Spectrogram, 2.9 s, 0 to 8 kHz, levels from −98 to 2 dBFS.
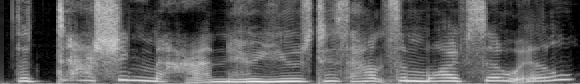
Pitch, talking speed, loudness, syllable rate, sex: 285 Hz, 205 wpm, -13 LUFS, 4.9 syllables/s, female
